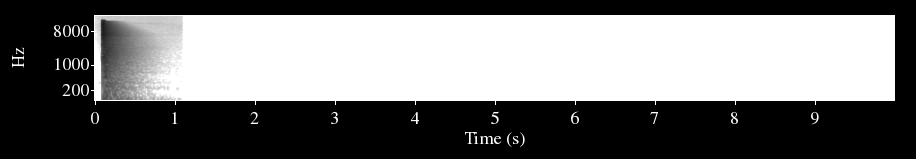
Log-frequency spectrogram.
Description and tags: ESMUC Choir Hall IR at Mid Right
Impulse Response recorded at the Choir Hall from ESMUC, Barcelona at the Mid Right source position. This file is part of a collection of IR captured from the same mic placement but with the source at different points of the stage. This allows simulating true stereo panning by placing instruments on the stage by convolution instead of simply level differences.
The recording is in MS Stereo, with a omnidirectional and a figure-of-eight C414 microphones.
The channel number 1 is the Side and the number 2 is the Mid.
To perform the convolution, an LR decomposition is needed:
L = channel 2 + channel 1
R = channel 2 - channel 1
esmuc, impulse-response, ir, reverb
